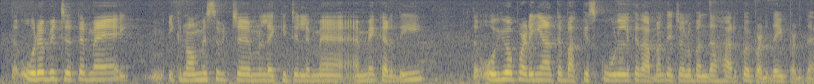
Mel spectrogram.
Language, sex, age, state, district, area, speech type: Dogri, female, 45-60, Jammu and Kashmir, Jammu, urban, spontaneous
